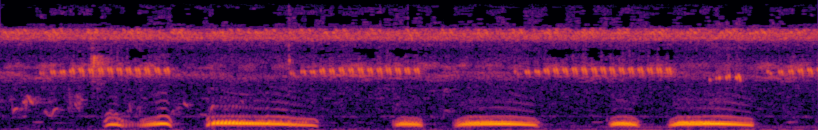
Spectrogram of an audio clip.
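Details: Spotted dove calling as rain begins to fall, giving short cooing phrases, each a quick double note followed by a longer mellow coo, over a steady high-pitched whine in the background.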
